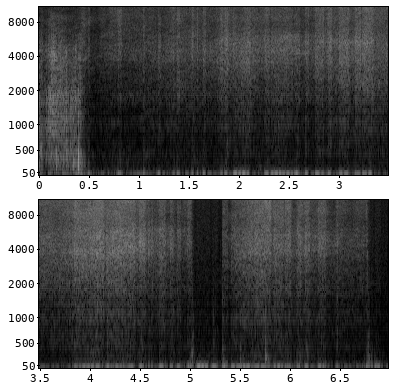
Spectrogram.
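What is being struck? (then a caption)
Closed cardboard gift box. Glittery manicured nails scratch and rub the printed lid of a closed, hollow, light-blue cardboard gift box, and fingertips tap on it. The result is a steady, dry, bright scraping hiss, broken by a few soft, dull taps that die away almost at once.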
